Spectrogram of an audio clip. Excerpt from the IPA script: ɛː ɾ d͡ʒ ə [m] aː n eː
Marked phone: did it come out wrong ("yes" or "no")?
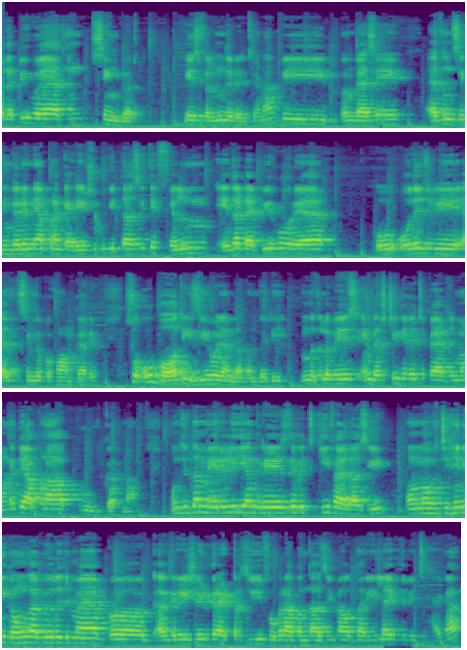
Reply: no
